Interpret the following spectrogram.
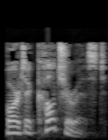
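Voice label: "horticulturist", British English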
